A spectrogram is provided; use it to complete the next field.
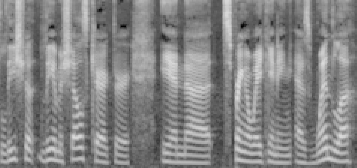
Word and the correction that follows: Wendla: but it is Vendla. Because it is a German name,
